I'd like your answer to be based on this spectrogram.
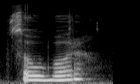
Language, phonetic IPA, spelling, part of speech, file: Czech, [ˈsou̯bor], soubor, noun, Cs-soubor.ogg
- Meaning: file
